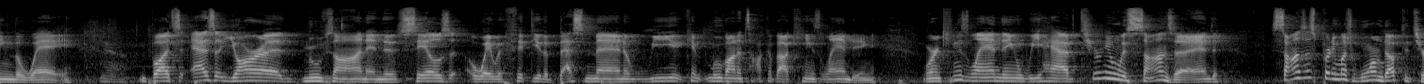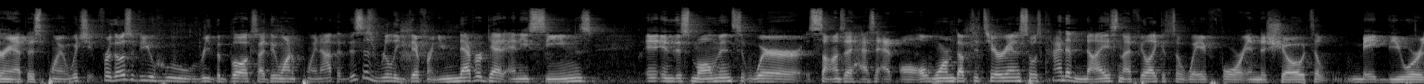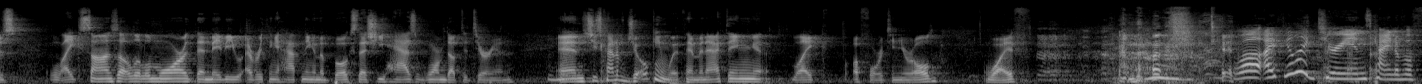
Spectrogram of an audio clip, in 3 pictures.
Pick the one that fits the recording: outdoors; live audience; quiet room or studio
live audience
